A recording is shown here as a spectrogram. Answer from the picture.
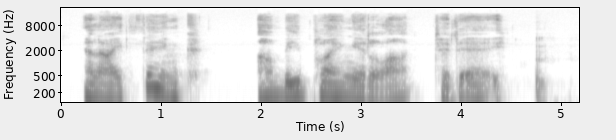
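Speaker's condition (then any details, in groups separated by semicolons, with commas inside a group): Spasmodic dysphonia; voice strongly affected, many listeners thought stroke, sound of voice off-putting to some listeners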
